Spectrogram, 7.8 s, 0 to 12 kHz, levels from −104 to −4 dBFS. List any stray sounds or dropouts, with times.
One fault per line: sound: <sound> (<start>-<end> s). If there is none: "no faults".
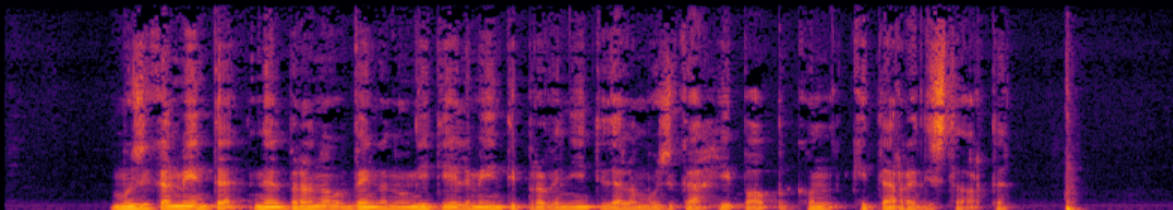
no faults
